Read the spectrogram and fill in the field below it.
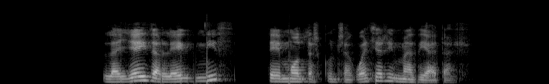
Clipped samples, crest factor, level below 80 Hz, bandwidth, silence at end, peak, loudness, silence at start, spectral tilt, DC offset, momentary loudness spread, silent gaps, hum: under 0.1%; 22 dB; -68 dBFS; 10.5 kHz; 0.85 s; -10 dBFS; -28 LUFS; 1.05 s; -5.5 dB/octave; under 0.1%; 14 LU; 2.39-2.67 s; none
